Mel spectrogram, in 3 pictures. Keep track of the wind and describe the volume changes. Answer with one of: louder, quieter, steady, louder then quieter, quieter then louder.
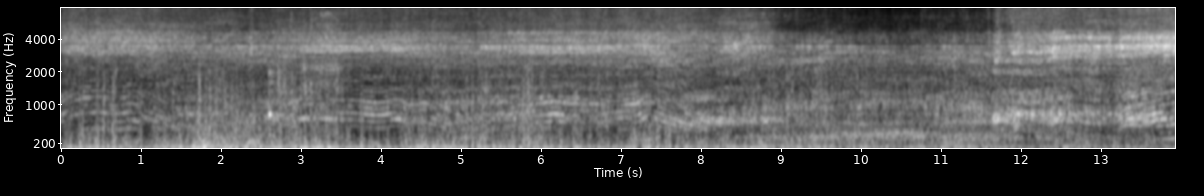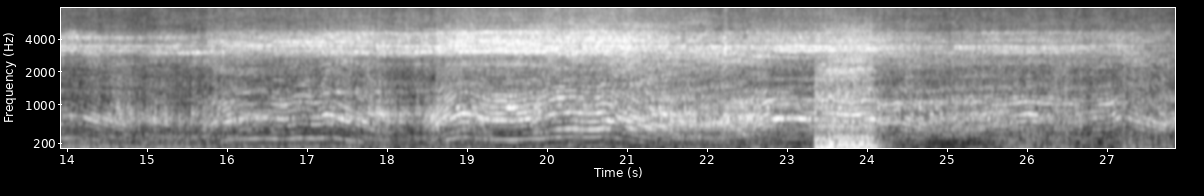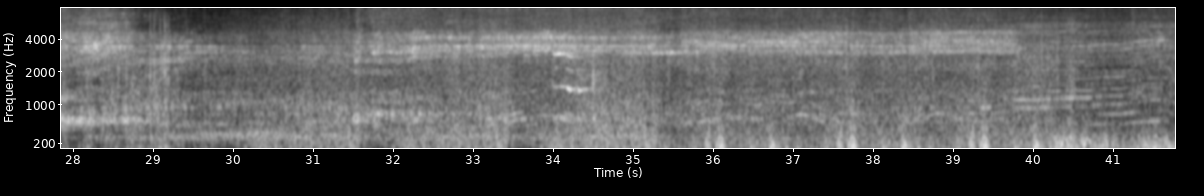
quieter then louder.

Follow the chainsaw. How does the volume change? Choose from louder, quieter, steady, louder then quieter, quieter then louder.
louder then quieter.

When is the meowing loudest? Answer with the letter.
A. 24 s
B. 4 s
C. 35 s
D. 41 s
A.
